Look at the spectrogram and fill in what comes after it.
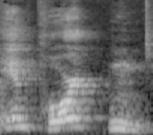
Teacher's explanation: you pronounce the R as a retroflex sound.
